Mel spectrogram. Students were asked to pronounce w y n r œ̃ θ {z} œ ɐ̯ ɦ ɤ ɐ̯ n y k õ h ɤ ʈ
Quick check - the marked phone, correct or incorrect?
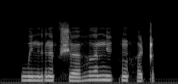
incorrect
